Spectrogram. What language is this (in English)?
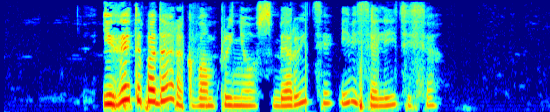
Belarusian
